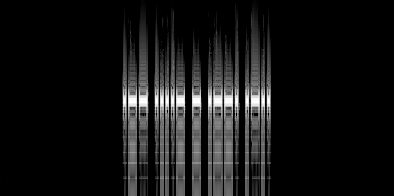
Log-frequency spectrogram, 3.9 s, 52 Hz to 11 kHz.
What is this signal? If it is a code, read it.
Morse code, heard as a keyed tone, about 46 wpm, 700 Hz. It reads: W4TPL
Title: USA Call Signs - 5 Characters - 3x Character Spacing - 45wpm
